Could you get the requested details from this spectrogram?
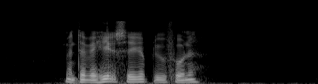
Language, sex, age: Danish, male, 39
